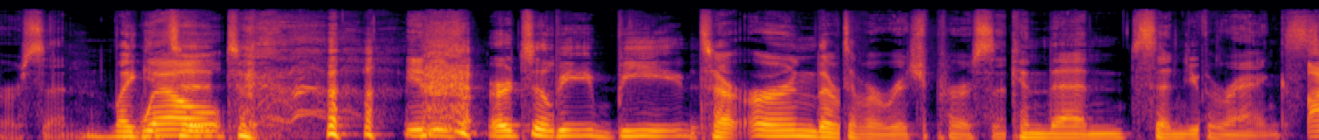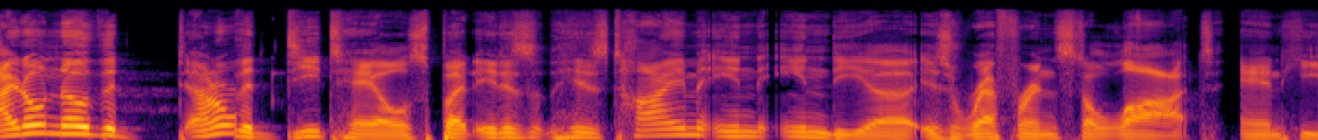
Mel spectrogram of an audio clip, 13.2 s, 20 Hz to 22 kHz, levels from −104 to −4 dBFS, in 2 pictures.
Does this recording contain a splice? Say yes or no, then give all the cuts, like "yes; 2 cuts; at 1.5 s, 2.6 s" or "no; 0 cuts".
yes; 6 cuts; at 2.8 s, 3.5 s, 4.2 s, 5.0 s, 6.0 s, 7.8 s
